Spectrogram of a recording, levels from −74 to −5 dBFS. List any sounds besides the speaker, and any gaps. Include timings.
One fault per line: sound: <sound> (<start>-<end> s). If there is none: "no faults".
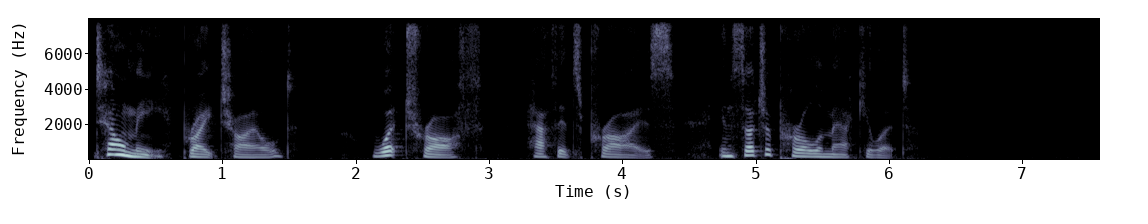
no faults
